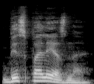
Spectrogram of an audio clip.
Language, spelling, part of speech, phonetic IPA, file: Russian, бесполезно, adverb / adjective, [bʲɪspɐˈlʲeznə], Ru-бесполезно.ogg
- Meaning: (adverb) uselessly; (adjective) short neuter singular of бесполе́зный (bespoléznyj)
